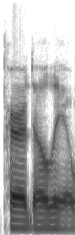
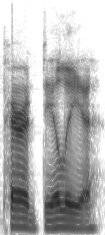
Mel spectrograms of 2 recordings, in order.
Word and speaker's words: pareidolia: Brandy says, and fuck off with that pareidolia word.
